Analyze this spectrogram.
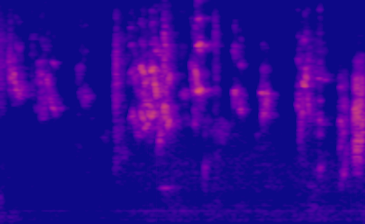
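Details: Tame budgerigars kept as pets chirp in short separate bursts: squeaky, scratchy twitters and quick warbled phrases broken by brief pauses, fairly clean with little other noise.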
